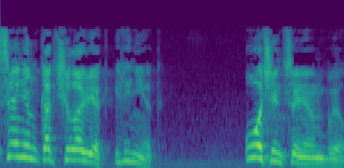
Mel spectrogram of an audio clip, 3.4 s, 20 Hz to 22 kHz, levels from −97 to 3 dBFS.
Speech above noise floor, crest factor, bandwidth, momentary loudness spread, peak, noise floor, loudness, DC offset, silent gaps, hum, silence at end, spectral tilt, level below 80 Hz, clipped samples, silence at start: 38 dB; 20 dB; 11 kHz; 12 LU; -4 dBFS; -61 dBFS; -24 LUFS; under 0.1%; none; none; 0 s; -3.5 dB/octave; -66 dBFS; under 0.1%; 0 s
